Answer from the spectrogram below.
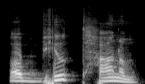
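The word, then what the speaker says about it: অভ্যুত্থানম: এই জিনিস তিনটা পার্থক্য ভালো করে বুঝতে হবে উচ্চারণটা কেমন হচ্ছে ধর্মসীয় ধর্মসয় গ্লানির ভবতি ভারত এরপর অভ্যুতানম অভ্যুতানম এ জায়গায় খেয়াল করি উচ্চারণটা প্রথমে অব্য উচ্চারণ করলাম অর্থাৎ ভ হসন্ত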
